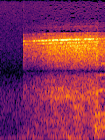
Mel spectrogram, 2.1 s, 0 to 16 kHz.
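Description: Steady high jet hiss of a taxiing T-45 Goshawk's turbofan engine, coming in about half a second in and growing louder with a low rumble beneath. Music starts near the end.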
